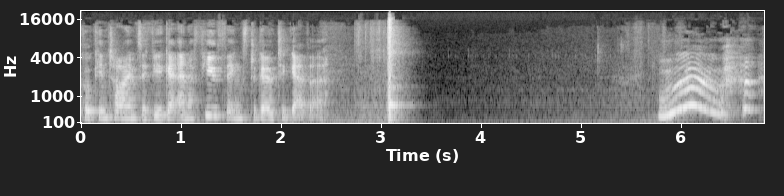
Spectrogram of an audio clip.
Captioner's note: cork popping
